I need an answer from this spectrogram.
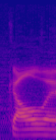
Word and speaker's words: Galway: Sorry, it's Galway. Yeah. So yeah, Kretin, I'm pretty sure, if I'm not mistaken, has won every Galway event they attended.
